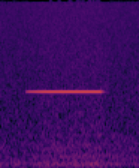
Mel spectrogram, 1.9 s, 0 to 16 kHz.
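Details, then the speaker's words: Pure-tone air conduction audiometry test tones for an adult client with difficulty hearing in background noise; intensity decreased in 10 dB steps in an unpredictable rhythm until no response, then raised in 5 dB steps until a response. "The level is then decreased in intensity by increments of 10 decibels, making sure the tones are not presented in a predictable rhythm or pattern until the client no longer responds."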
